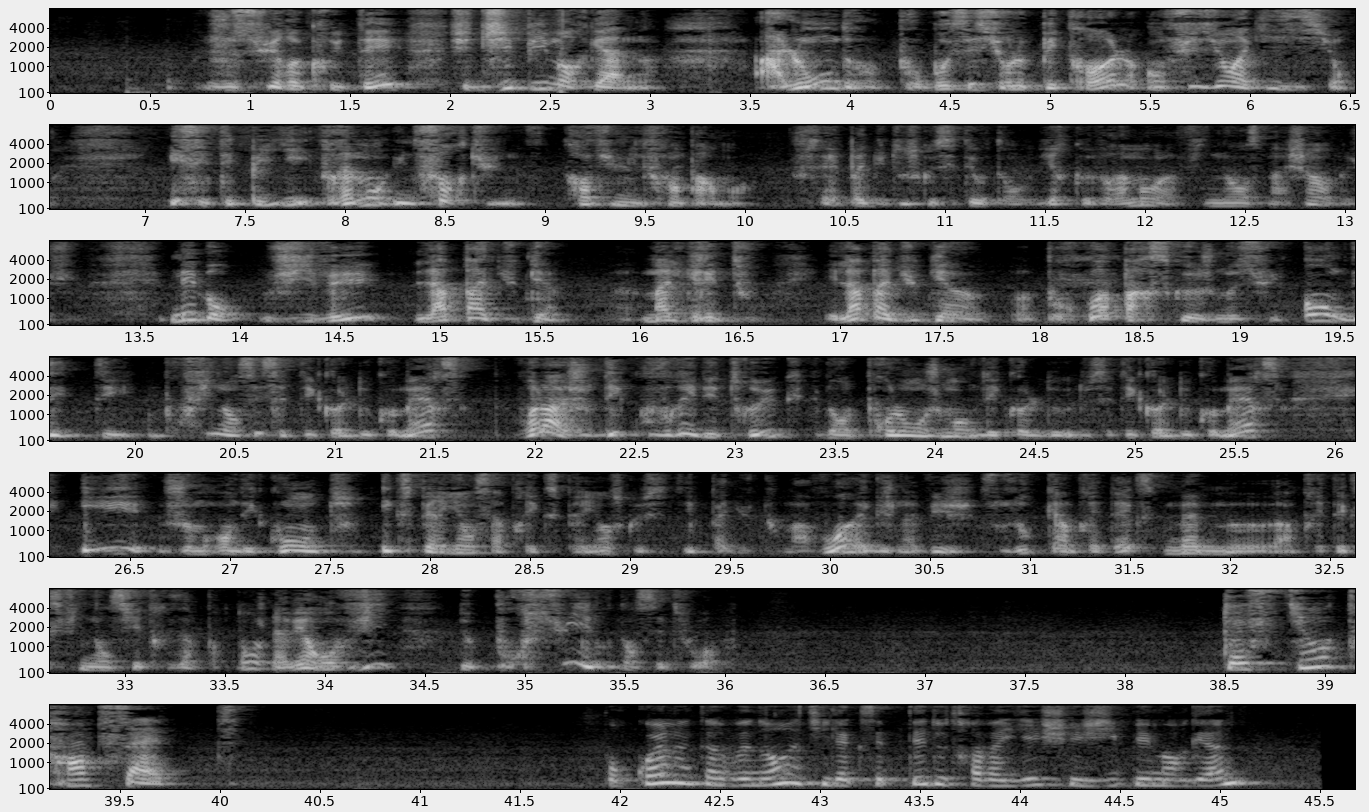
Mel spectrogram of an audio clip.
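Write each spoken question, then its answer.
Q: Pourquoi l'intervenant a-t-il accepté de travailler chez JP Morgan ?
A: Pour l'argent : il s'était endetté pour financer son école de commerce.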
